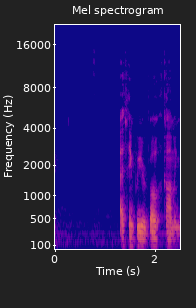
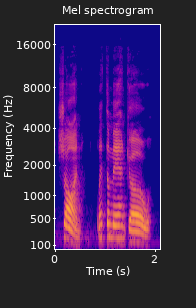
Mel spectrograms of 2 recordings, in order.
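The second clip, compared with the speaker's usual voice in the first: much higher, louder, slow; mother's stern command; 10 semitones higher, 15 dB louder, slower than usual. A narrator's reading. Wife telling her husband to release the man, stern loud command. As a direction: firmly order him to let go. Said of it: "a woman said from the car".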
